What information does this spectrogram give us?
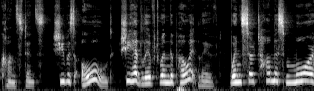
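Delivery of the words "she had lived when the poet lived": ordinary delivery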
